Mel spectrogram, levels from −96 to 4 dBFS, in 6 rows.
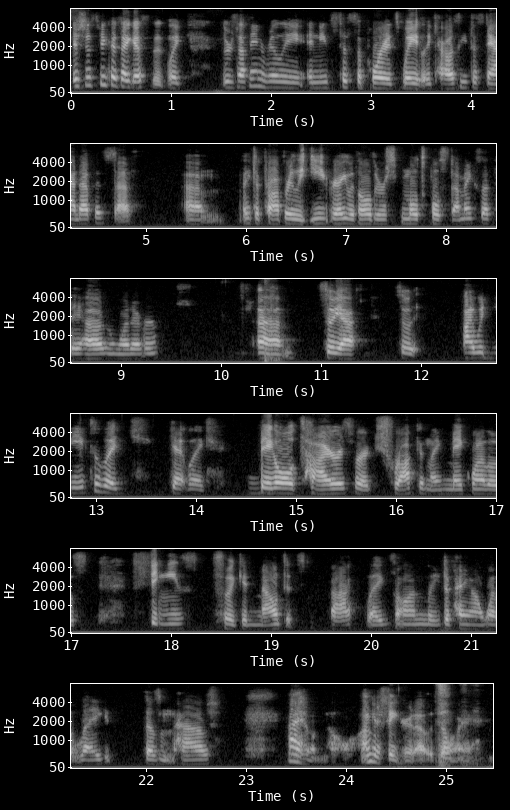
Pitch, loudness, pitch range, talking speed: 175 Hz, -30 LUFS, 165-195 Hz, 210 wpm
